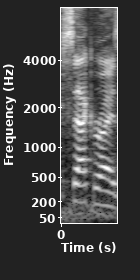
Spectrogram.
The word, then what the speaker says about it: Sakurai: like doctor I what Sakurai Sakura is a girl's name wrong yeah you said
